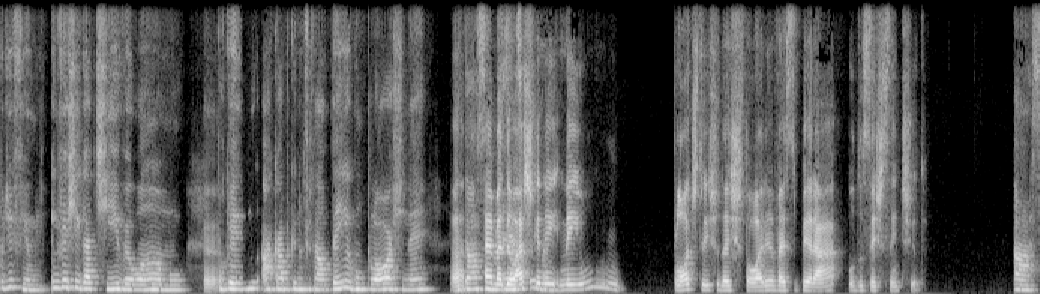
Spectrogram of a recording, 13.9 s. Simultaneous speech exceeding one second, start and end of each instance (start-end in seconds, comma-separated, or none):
6.0-7.5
